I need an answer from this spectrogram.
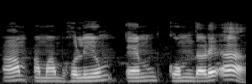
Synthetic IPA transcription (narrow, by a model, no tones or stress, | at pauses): amamabʱɔlijumɛmkɔmd̪aɽɛʔa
